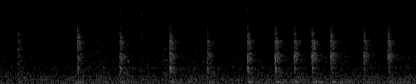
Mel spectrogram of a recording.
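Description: Dry-erase marker writing on a whiteboard: a faint, irregular run of light taps and scrapes as the tip strikes and drags across the board.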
